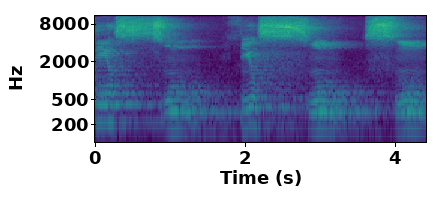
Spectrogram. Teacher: Maka yang nampak pertama kali adalah sifat sofirnya, tius, ya bunyi desisnya memanjang. Setelah itu tebalkan pengucapan rasul bida tiusu tiusu su.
